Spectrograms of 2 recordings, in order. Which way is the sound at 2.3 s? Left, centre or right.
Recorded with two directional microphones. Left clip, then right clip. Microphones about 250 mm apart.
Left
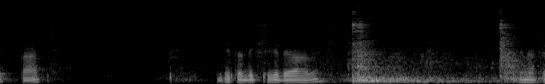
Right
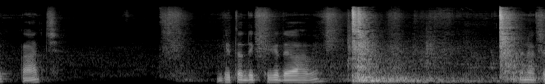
Centre.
